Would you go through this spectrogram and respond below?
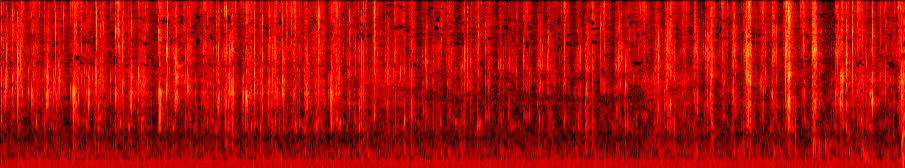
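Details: Almost a year old, the puppy Hunter laps at peanut butter in a small room, making quick sticky smacks and chewing clicks, with a louder clatter right at the end.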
